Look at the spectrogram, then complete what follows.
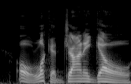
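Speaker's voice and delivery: put-on slow, old-timey 1930s commercial announcer accent. Imitating a man in a thirties commercial: 1930s commercial announcer accent. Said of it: "I can't even do the accent".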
